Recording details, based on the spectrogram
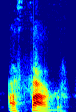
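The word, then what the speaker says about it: עפר: The word for dirt is afar. Afar, spelt with an ayin.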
